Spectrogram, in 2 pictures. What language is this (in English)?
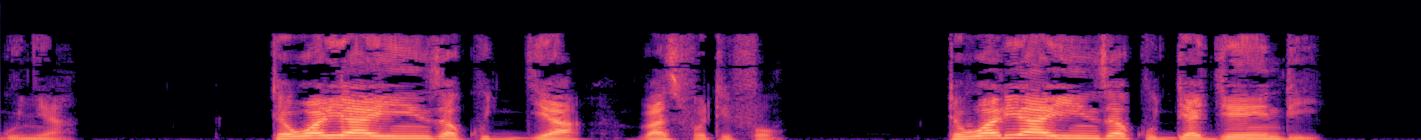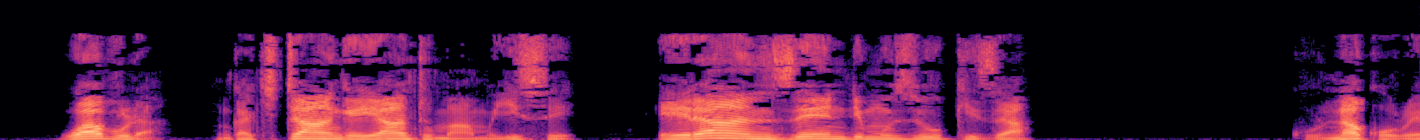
Ganda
